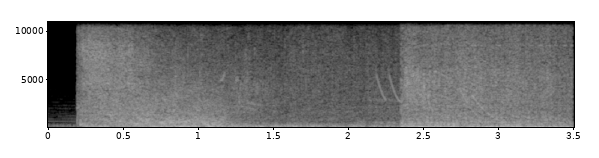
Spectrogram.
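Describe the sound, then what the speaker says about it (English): A console exploding in Star Wars: The Old Republic, a sudden loud blast that rumbles on with debris noise, followed by a second heavy burst partway through, with no voices over it. "The console just exploded."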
